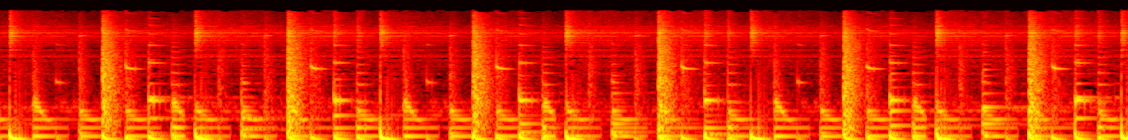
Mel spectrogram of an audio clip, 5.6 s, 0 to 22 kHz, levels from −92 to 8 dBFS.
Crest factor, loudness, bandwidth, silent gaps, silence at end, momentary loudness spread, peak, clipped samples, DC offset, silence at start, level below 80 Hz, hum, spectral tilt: 20 dB; -20 LUFS; 16.5 kHz; none; 0 s; 5 LU; 0 dBFS; under 0.1%; under 0.1%; 0 s; -26 dBFS; none; -3.5 dB/octave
